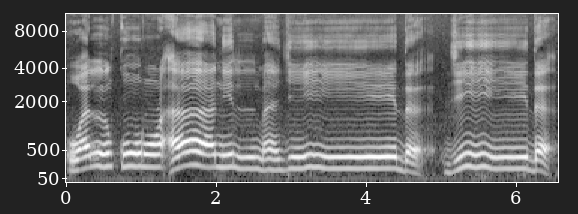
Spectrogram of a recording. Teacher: jadi dipantulkan, dibesarkan karena di akhir dia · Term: Qalqalah kubro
